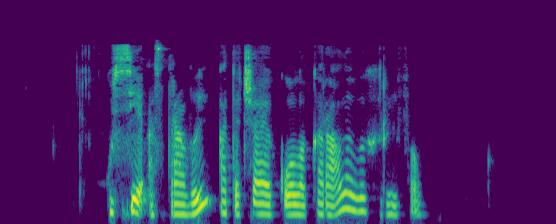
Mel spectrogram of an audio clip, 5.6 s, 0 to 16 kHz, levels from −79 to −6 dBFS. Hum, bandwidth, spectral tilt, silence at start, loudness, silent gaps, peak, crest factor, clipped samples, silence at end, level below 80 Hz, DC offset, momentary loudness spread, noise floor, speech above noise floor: none; 8 kHz; -4.5 dB/octave; 1.1 s; -16 LUFS; none; -2 dBFS; 16 dB; under 0.1%; 1.35 s; -58 dBFS; under 0.1%; 12 LU; -80 dBFS; 63 dB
